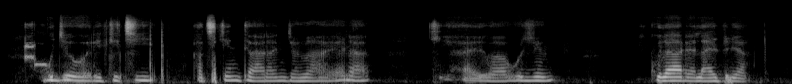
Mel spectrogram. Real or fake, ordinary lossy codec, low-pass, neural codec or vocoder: fake; none; 10.8 kHz; codec, 32 kHz, 1.9 kbps, SNAC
